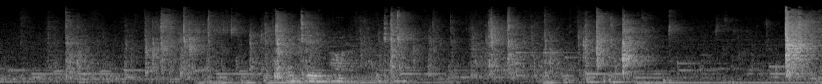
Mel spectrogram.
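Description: Background music with held low notes, over the crinkling and rustling of a plastic snack packet being pulled and torn at by hand, since it has no tear opening; a sharp crackle comes just before the end.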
